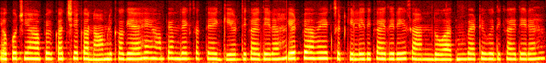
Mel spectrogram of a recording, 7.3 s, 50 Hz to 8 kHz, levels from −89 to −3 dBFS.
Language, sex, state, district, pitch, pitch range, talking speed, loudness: Hindi, female, Chhattisgarh, Korba, 250 Hz, 245-260 Hz, 320 wpm, -16 LUFS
